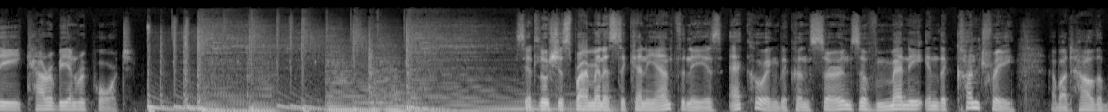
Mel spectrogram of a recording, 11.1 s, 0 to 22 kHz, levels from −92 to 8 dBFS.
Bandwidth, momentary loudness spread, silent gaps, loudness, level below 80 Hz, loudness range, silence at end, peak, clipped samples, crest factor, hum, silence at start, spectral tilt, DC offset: 16 kHz; 12 LU; none; -22 LUFS; -34 dBFS; 6 LU; 0 s; -4 dBFS; under 0.1%; 18 dB; none; 0 s; -5 dB/octave; under 0.1%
